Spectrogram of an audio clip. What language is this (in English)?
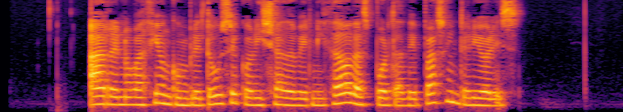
Galician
